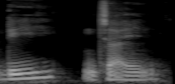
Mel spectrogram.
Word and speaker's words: design: ডিজাইন, শেষে এই যে নতে এন উচ্চারণ হচ্ছে, জির উচ্চারণ হচ্ছে না।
